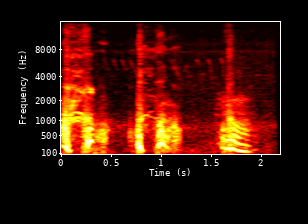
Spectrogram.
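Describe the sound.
A wounded man with a bullet lodged in his torso coughs in a few harsh, wet bursts, the last one longer and throatier, with no talk.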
